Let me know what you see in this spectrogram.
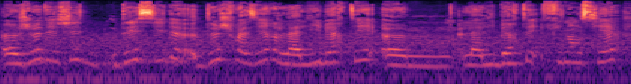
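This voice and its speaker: With noticeable background noise, a woman speaks at a high pitch with ordinary pitch variation. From France. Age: 20s. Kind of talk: casual talk to camera.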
